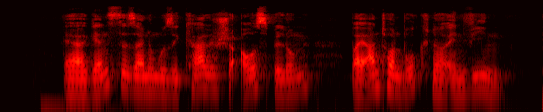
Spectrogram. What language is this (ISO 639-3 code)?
deu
